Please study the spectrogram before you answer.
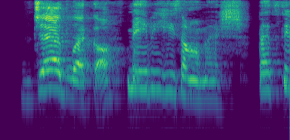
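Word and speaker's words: Jedlicka: seth jedlika yes yes his last name is jed liquor not earth wait not liquor seth jed lika i don't think they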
